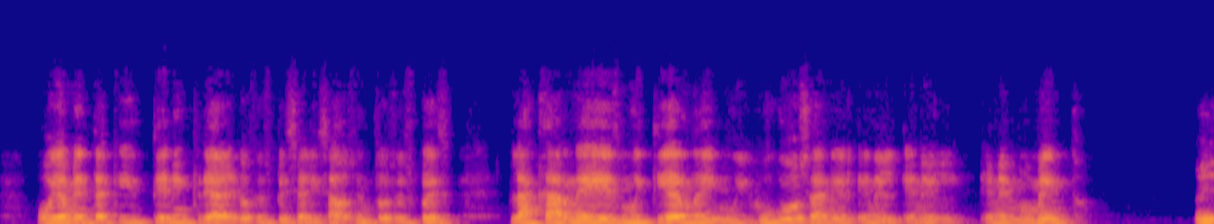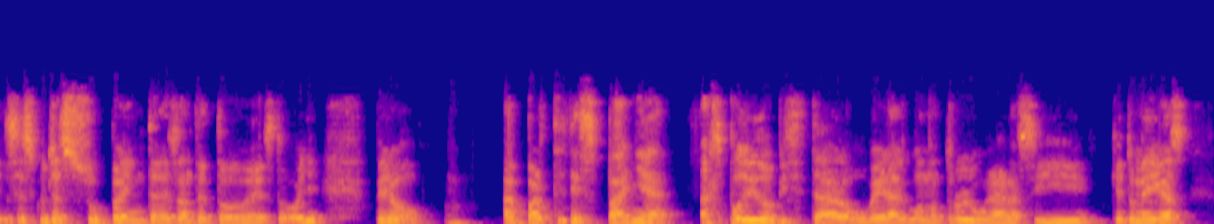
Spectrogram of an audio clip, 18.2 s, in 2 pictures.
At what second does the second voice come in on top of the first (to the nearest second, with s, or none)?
none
